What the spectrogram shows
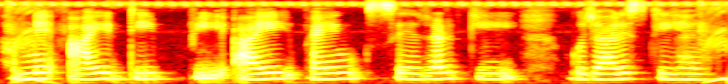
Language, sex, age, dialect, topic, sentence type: Hindi, female, 18-24, Kanauji Braj Bhasha, banking, statement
